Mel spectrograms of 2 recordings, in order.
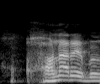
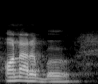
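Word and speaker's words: honourable: ঠিক আছে, আর অনুচ্চারিত এইচ দিয়ে দেখো অ্যান আওয়ার, হাওয়ার নয় কিন্তু অ্যান আওয়ার, হনারেবল নয় অনারেবল, অ্যান ওটেল।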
